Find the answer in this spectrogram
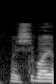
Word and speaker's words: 시바: 오늘 말씀에도 이 왕들이 조공을 바치며 스바는 이제 그 왕국을 말할 것이고 시바는 또 시바 여왕이라고 발음을 했는데 뭐 다 괜찮습니다. 스바 여왕, 우린 스바 여왕이라 그랬죠.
